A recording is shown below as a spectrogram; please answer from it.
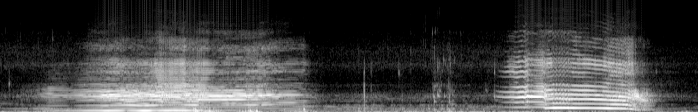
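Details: Male humpback whale singing loudly while surfacing beside a kayak: two long harmonic moaning units, the first low and steady for about two seconds, the second a higher howl sliding downward at its end, with a quiet gap between.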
